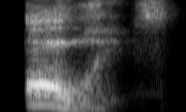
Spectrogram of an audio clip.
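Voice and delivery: "always" suddenly blurted loud; mock emphatic. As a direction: punch out "always" in a mock pledge. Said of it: "I can see the pain in your eyes".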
